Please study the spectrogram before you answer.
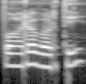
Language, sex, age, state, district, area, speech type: Odia, female, 18-30, Odisha, Ganjam, urban, read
